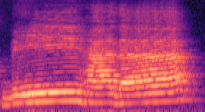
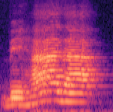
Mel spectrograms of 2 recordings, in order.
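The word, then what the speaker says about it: بِهَذَا: Now, if you stretch B and it sounds Bihada, that's wrong. The correct way to say is Bihada.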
